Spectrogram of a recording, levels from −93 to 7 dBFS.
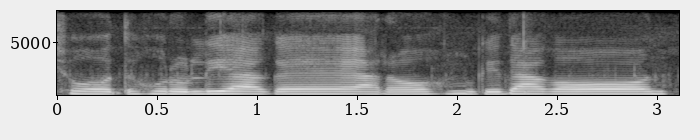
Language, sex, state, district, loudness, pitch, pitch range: Chakma, female, Tripura, Dhalai, -12 LUFS, 215 Hz, 210-220 Hz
